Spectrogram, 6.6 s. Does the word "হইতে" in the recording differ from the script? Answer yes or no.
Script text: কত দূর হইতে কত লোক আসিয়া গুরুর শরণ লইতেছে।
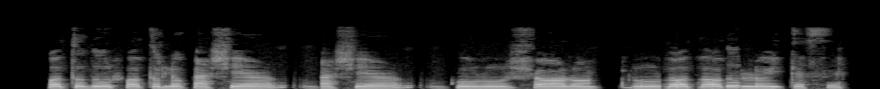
yes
